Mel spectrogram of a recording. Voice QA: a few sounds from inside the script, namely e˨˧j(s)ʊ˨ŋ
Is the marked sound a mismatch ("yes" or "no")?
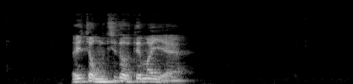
yes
